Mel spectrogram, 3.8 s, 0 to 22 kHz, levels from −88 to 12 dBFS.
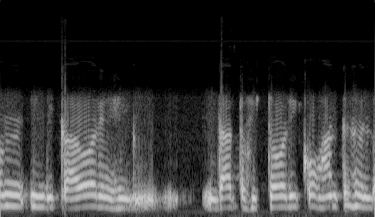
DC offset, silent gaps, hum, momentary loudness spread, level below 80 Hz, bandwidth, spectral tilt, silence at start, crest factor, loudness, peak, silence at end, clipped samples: under 0.1%; none; none; 6 LU; -62 dBFS; 4.3 kHz; -9 dB/octave; 0 s; 14 dB; -14 LUFS; 0 dBFS; 0 s; under 0.1%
